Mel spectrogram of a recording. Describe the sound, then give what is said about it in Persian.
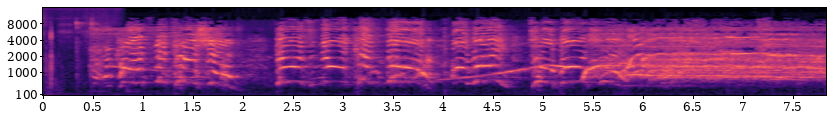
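Abortion-rights protesters outside the US Supreme Court shout in rhythmic chanted bursts, with many voices striking together. The chanting then gives way to sustained cheering and whoops. “این صدای معترضانی است که از روز گذشته و پس از لغو قانون تاریخی سقط جنین موسوم به روبی وید در برابر دیوان عالی آمریکا تجمع کردند.”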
